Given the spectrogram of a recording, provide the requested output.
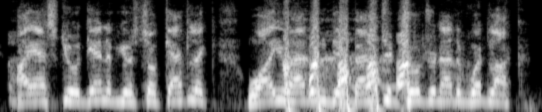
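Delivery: a light, hammed-up Indian accent; put-on Indian accent. Prank caller quizzing the Irishman, in a light mock Indian accent. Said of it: "stupid of an accent".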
